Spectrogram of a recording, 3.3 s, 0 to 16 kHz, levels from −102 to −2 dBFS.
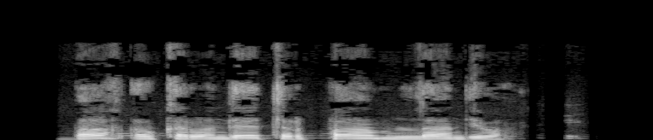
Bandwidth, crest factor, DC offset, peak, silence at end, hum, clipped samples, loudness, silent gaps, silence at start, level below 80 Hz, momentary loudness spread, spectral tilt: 11.5 kHz; 18 dB; under 0.1%; 0 dBFS; 0.75 s; none; under 0.1%; -17 LUFS; none; 0.4 s; -62 dBFS; 4 LU; -7 dB/octave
